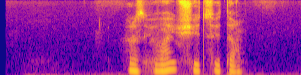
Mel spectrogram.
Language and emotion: Russian, neutral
